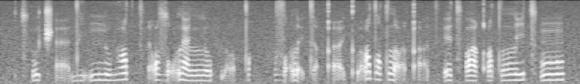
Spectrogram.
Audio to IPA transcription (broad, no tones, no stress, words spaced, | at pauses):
t͡sʼut͡ʃʼæ̰ dʱḭnːuɦutˤ t͡sʼḭʊ̯zˤṵlælːo fṵtˤ | zˤḭlḛtḛ qʼḛ kʼo̰ɪ̯dˤetˤ lḛqʼæ̰ t͡sʼet͡sʼɒɪ̯qʼotˤlːi t͡sʼõ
